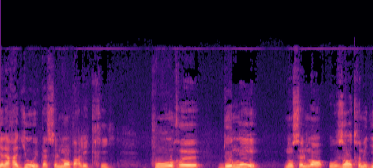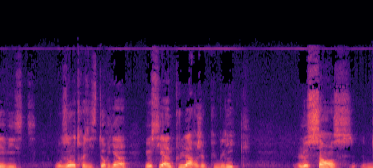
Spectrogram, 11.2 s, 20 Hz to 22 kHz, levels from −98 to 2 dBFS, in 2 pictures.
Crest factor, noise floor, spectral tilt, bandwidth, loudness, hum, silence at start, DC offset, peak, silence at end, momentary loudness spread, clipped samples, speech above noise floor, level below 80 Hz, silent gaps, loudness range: 16 dB; -57 dBFS; -5.5 dB/octave; 16.5 kHz; -19 LUFS; none; 0 s; under 0.1%; -4 dBFS; 0 s; 14 LU; under 0.1%; 39 dB; -62 dBFS; none; 4 LU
